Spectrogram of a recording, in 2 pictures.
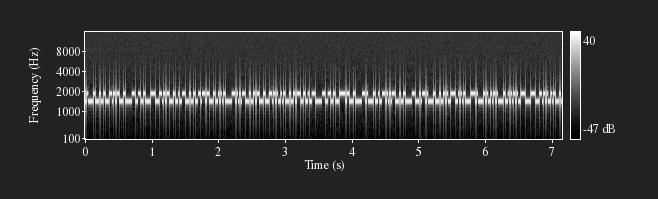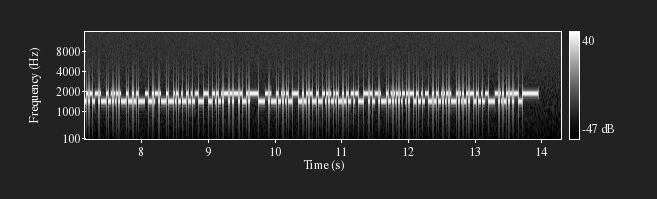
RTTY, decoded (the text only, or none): … NATIONAL PARTY AND ULTIMATELY THE BROEDERBOND WERE THE LONG-TERM AND POWERFUL RESULTS.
